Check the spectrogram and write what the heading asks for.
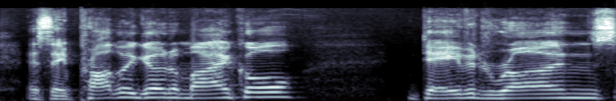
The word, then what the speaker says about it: Michal: And yes, I said it right. It's Michal.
